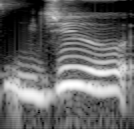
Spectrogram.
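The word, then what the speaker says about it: 十: 10 is ju in juice.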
